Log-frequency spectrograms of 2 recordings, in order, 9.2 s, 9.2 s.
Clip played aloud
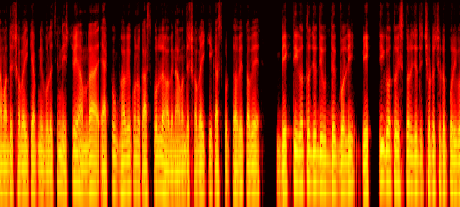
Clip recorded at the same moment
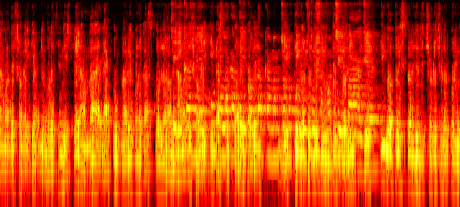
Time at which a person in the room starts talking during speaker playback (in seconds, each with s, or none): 3.4 s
